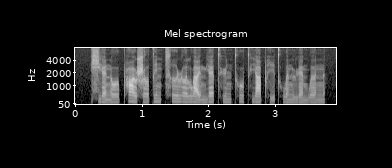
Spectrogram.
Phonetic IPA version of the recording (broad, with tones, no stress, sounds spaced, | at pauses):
ɕ j ɛ̰˨˩ n o˨˦ ʊ̯ pʰ ɑ˥˨ ʊ̯ ʂ ɤ˨˦ t̪ i˥˨ n t͡sʰ ɹ̩˦ ɻ ɤ˨˦ l w a̰˨˩ ɪ̯ m j ɛ˦ t̪ʰ y˨˦ n t̪ʰ u˥˨ t̪ʰ j ä˥˨ pʰ ḭ˨˩ t̪ʰ w ə˥˨ n l ɥ ɛ˥˨ m w ə˦ n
